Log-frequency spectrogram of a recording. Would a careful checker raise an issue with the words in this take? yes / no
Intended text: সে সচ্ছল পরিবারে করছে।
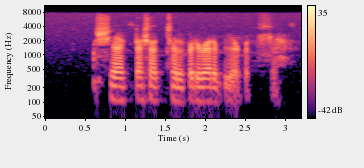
yes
